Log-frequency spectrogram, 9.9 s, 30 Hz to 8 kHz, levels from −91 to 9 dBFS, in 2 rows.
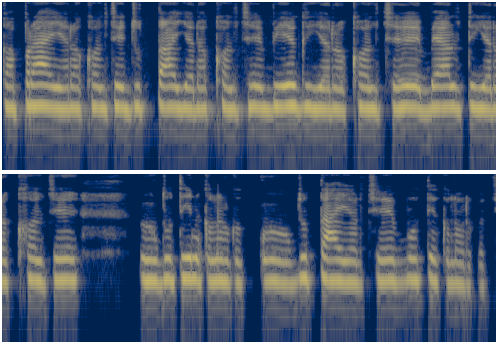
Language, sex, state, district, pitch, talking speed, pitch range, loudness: Maithili, female, Bihar, Darbhanga, 235 Hz, 160 wpm, 230-245 Hz, -22 LUFS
